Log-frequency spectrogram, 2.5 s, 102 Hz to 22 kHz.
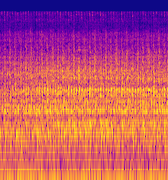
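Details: Chevrolet Captiva Diesel FL, around 2012–2013, damaged by Biosolar fuel, hard pulling, heavy smoke, hard starting: diesel idle with a hard fast rattling knock on every beat, sharper than normal clatter; fuel system suspected; diesel knock at idle.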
